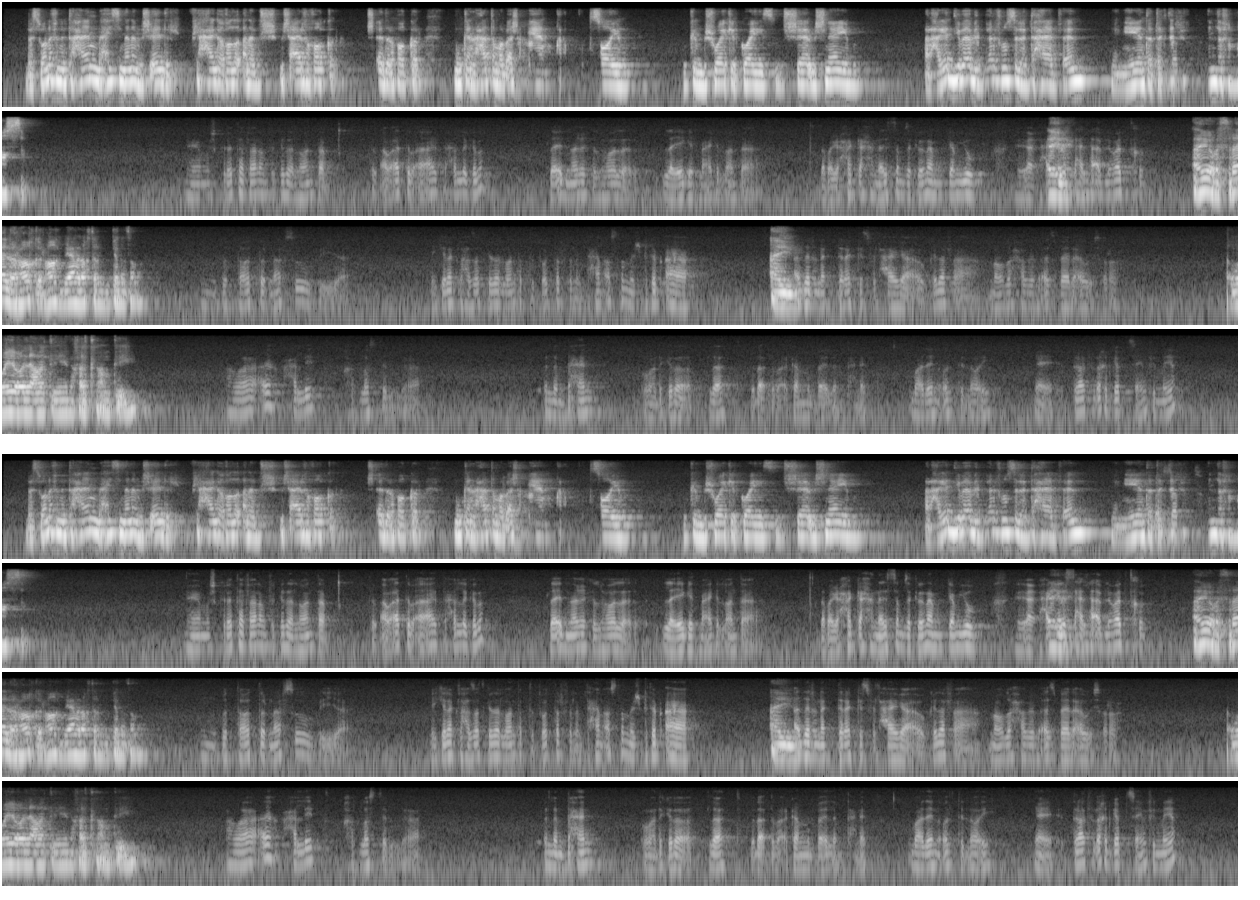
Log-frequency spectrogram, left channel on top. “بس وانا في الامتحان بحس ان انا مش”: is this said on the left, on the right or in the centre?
Left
